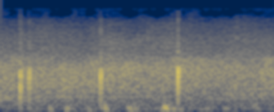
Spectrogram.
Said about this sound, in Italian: Ci sta un applauso. Grazie.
